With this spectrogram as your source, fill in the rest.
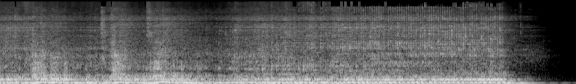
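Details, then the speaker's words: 1997–2001 Jeep Cherokee XJ engine with coil pack, running on a test stand on a homemade stand-alone harness from a 2000 model: fires and runs smoothly with a steady low hum and quick throttle blips; normal running. "that's the first ever coil pack I've had run on this stand and it runs"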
